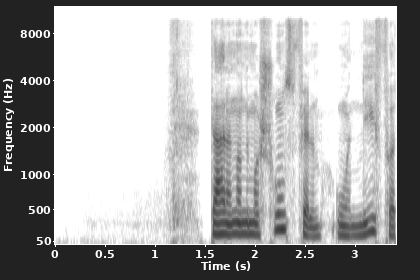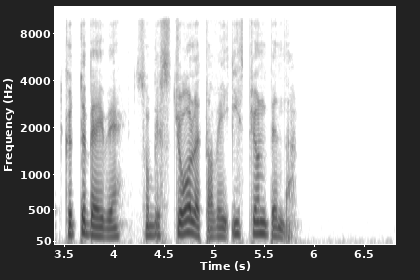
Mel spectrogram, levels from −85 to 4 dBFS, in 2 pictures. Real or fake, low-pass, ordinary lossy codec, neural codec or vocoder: fake; 9.9 kHz; none; vocoder, 22.05 kHz, 80 mel bands, WaveNeXt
